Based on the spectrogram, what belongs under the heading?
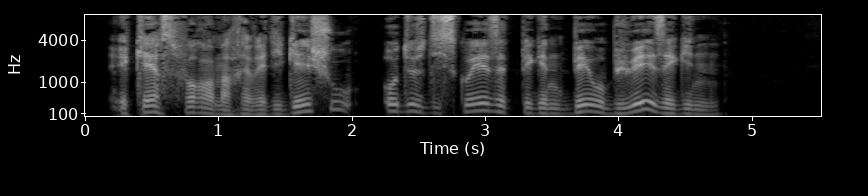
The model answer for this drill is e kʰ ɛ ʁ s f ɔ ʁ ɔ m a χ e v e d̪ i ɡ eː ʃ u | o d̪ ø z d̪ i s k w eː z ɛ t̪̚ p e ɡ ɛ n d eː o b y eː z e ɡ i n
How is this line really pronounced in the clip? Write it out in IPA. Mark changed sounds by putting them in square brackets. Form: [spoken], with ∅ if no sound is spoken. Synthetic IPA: e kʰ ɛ ʁ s f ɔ ʁ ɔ m a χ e v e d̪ i ɡ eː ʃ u | o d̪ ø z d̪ i s k w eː z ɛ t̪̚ p e ɡ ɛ n [b] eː o b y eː z e ɡ i n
